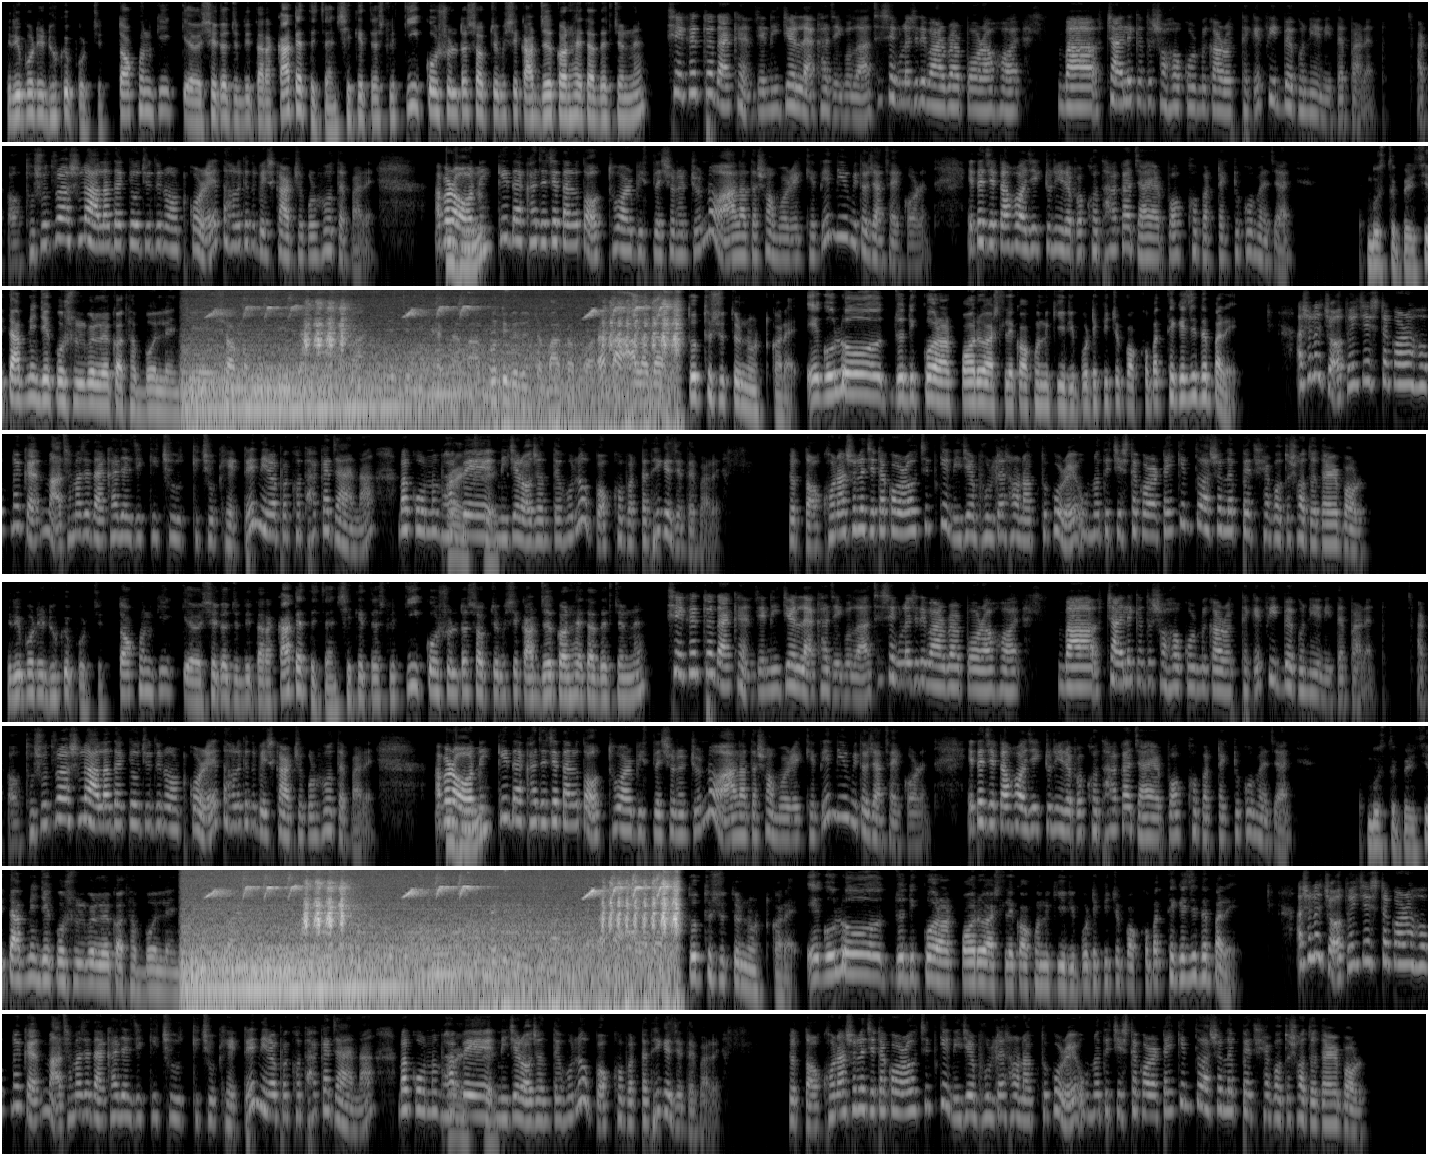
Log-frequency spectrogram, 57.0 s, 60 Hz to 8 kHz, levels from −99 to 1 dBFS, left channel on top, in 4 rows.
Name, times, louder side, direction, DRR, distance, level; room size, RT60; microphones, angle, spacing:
voice 1, 0.1-0.9 1.2-6.4 18.7-19.1 27.9-40.9 47.2-47.7, left 4 dB, 45° left, 0.4 m, -41 dB
voice 2, 6.7-10.3 10.6-12.3 12.6-13.7 14.3-27.1 41.3-49.0 49.3-49.9 50.8-56.4, right 1 dB, ahead, 0.7 m, -45 dB
sound 1, 30.3-35.3, right 8 dB, 50° right, 0.3 m, -28 dB
2.9 x 2.5 x 3.3 m
head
